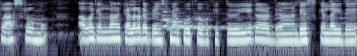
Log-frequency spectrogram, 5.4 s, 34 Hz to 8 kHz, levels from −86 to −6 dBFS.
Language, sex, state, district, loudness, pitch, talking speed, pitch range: Kannada, female, Karnataka, Shimoga, -17 LUFS, 170 Hz, 135 wpm, 160-180 Hz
